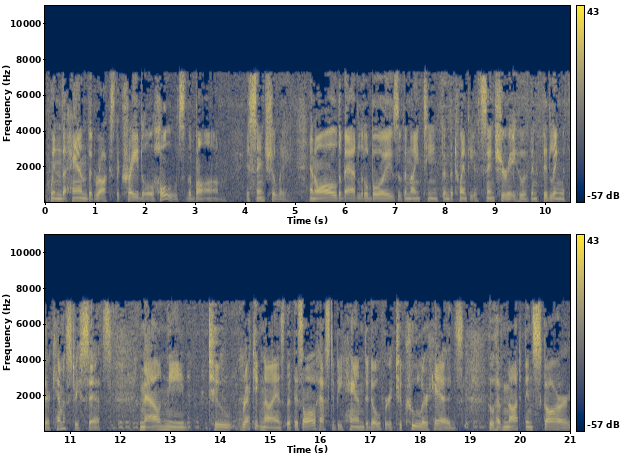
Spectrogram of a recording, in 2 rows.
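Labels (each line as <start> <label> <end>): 0.0 Someone is speaking in a distinctive style, exploring various topics. 21.0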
